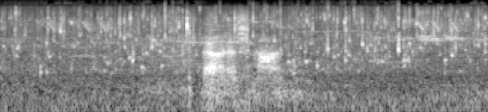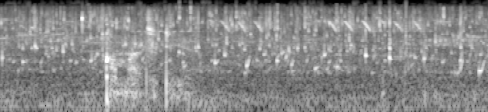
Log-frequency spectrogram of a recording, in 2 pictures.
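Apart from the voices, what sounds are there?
trickling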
